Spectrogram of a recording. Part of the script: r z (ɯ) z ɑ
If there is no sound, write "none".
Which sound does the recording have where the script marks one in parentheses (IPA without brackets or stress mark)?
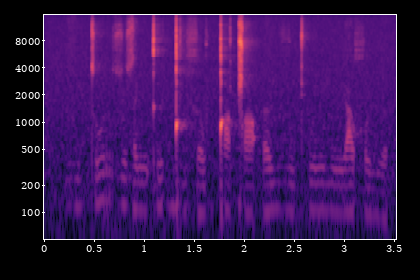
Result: u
